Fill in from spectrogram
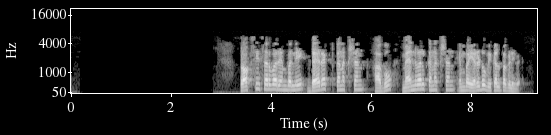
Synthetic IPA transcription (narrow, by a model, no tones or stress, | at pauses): pɾaːksisɐɾʋɐɾe̞mbɐlːiɖɐjɾek̚ʈkɐnekʂɐnhaːɡu | maːnuʋɐlkɐnekʂɐnembɐɛɾɐɽuʋikɐlpɐɡɐɭiʋe̞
